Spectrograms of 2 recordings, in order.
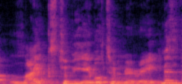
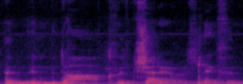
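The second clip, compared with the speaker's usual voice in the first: breathy dramatic whisper, much softer; cool narrator voice; 5 semitones lower, 20 dB quieter than usual. Retold or imitated. GM monologuing at session start, hushed ominous whisper. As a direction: hush the table with ominous scene-setting. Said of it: "like, a cool voice".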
